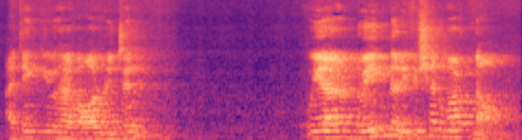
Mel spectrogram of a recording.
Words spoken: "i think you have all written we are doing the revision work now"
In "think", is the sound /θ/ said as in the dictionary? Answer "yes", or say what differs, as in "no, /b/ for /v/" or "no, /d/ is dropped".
no, /t/ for /θ/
